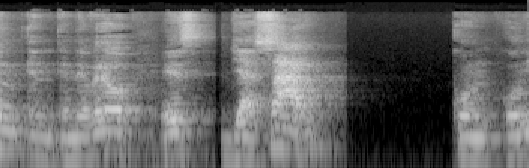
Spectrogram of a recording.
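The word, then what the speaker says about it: Yashar: libro de que que en hebreo o se pronuncia en en hebreo es yasar con con y a s h a r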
